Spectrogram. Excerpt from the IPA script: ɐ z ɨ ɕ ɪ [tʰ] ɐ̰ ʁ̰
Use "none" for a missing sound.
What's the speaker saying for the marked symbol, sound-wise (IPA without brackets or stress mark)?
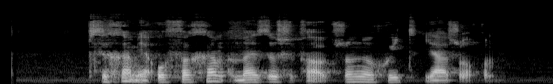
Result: pʰ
